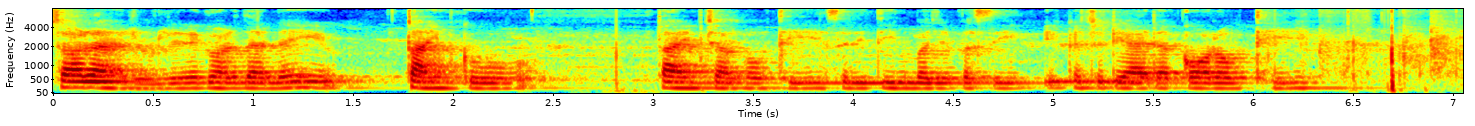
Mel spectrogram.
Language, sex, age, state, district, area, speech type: Nepali, female, 30-45, West Bengal, Jalpaiguri, urban, spontaneous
